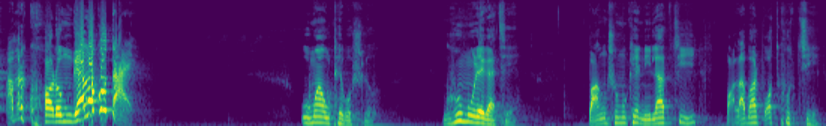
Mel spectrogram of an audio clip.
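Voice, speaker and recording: Male storyteller for comic fiction audio: dramatic, unhurried reading with lively melodic swings. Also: on the high side.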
